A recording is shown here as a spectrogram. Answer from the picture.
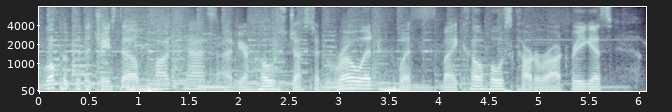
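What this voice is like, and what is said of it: Congested, rough, sick-sounding voice. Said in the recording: “If I sound like crap, it's because I have a cold ... Is it ... or Eeyore? ... This sounds horrible.”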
